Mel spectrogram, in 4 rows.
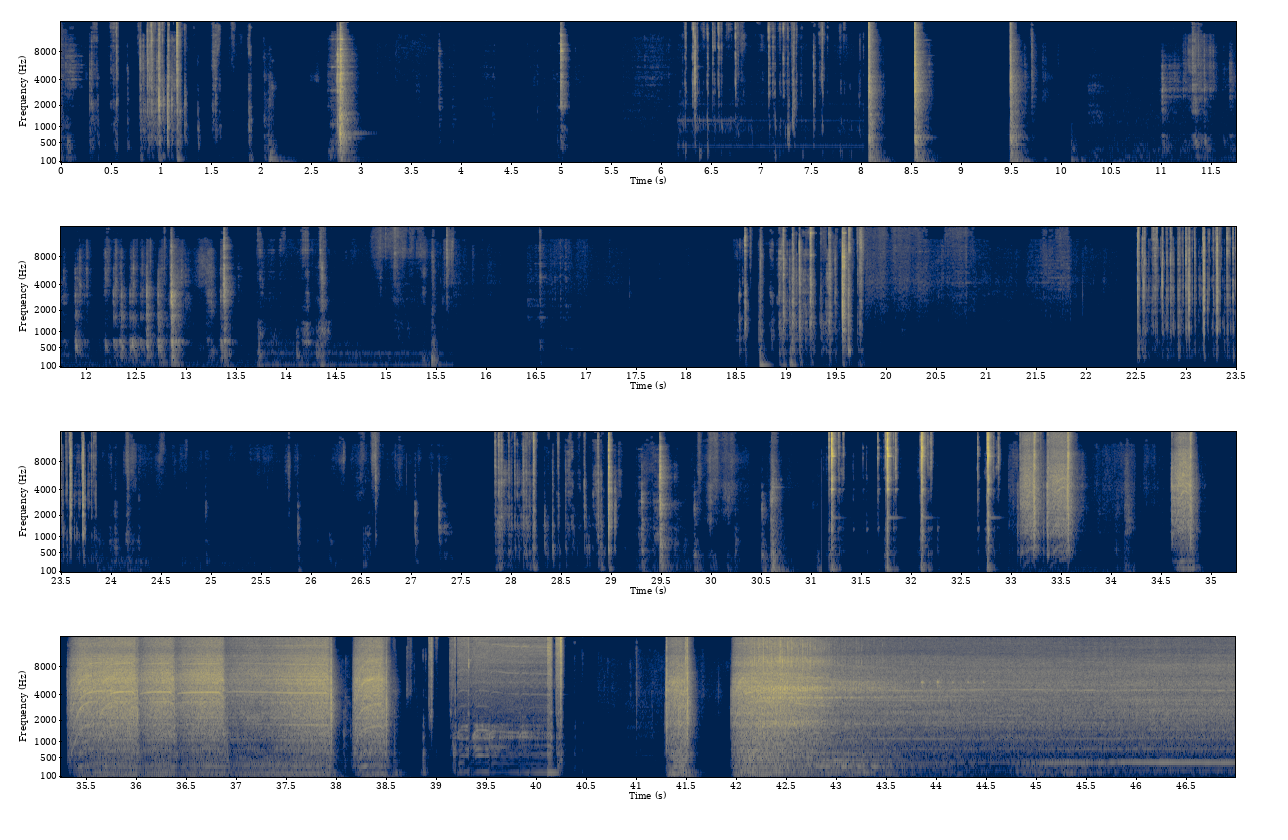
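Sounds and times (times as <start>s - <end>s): hand tools clicking and knocking: 31.2s - 32.9s.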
